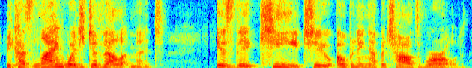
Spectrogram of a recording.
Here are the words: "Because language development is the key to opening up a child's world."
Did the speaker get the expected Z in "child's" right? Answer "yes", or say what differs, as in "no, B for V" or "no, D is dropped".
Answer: yes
